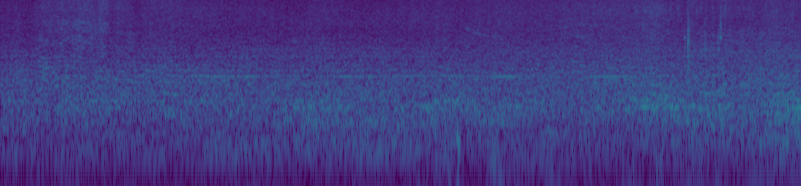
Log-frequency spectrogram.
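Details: Honey bees in a top-bar hive, giving a steady, dense hum that stays even for six seconds and swells slightly toward the end, with no other clear sounds.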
